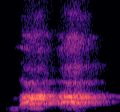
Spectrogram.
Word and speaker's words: La'ah: So now you have the la and the ah.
